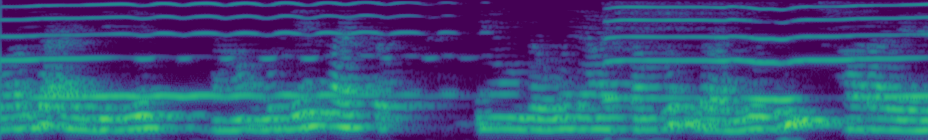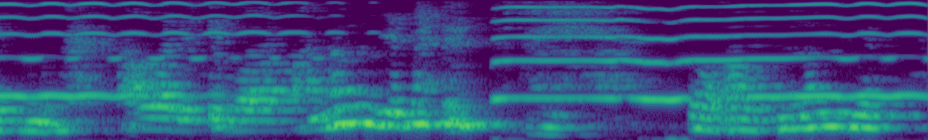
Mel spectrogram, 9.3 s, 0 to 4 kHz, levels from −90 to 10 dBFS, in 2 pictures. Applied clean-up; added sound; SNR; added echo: classical method WPE with log-MMSE.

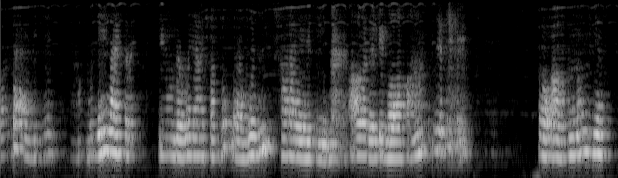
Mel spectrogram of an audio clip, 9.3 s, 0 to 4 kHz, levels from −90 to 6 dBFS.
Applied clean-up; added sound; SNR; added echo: neural mask model DeepFilterNet 3.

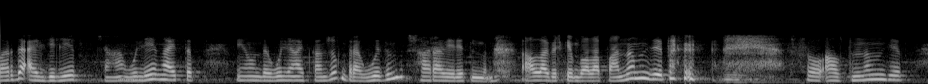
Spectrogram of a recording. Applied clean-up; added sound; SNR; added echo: none; none; none; none.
